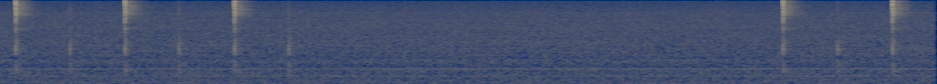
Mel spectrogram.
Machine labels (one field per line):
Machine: valve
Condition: normal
